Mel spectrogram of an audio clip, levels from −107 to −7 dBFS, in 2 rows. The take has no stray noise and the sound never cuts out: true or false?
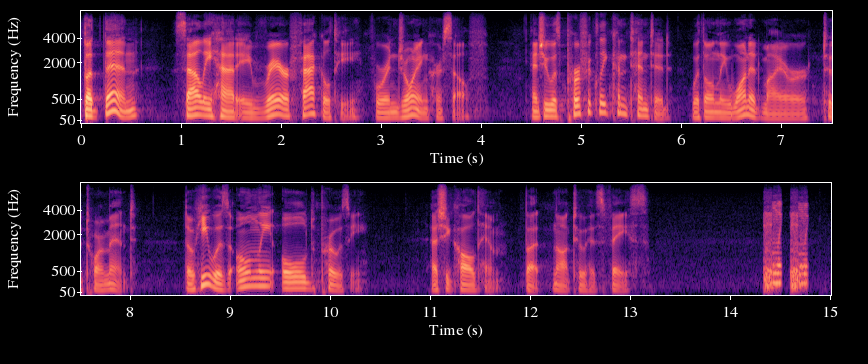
false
